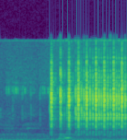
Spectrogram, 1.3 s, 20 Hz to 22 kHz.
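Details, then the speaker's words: A979-B RC truck with a 38-tooth pinion and Castle brushless motor, barely given throttle to creep: rapid ticking stutter of about twelve clicks a second. It goes away once moving; other brushless motors didn't do this; cause unconfirmed. "but when you first start to get on a throttle really easy like you know just trying to creep it does that so if you hear that in my videos that's that's what's going on"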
